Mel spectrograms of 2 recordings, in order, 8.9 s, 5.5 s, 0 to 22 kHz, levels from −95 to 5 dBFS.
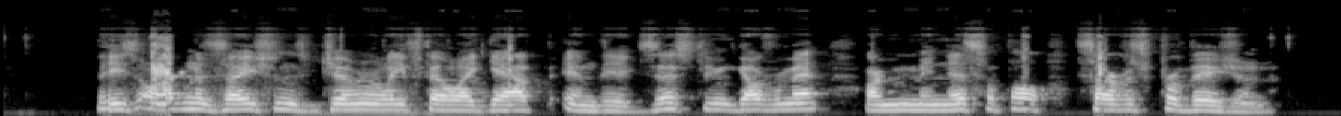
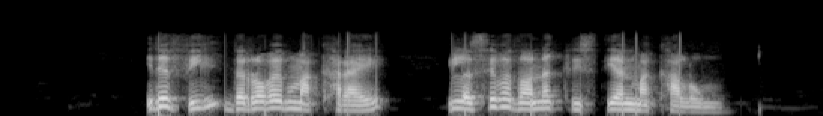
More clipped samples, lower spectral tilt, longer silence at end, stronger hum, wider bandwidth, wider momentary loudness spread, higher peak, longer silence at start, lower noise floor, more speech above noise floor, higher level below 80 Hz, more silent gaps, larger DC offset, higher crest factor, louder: neither; about the same, -6 dB/octave vs -6.5 dB/octave; second, 0.45 s vs 0.7 s; neither; first, 9.4 kHz vs 7.6 kHz; about the same, 9 LU vs 10 LU; about the same, 0 dBFS vs 0 dBFS; second, 0.65 s vs 1 s; second, -64 dBFS vs -89 dBFS; second, 49 dB vs 71 dB; about the same, -56 dBFS vs -52 dBFS; neither; neither; about the same, 16 dB vs 20 dB; first, -16 LUFS vs -19 LUFS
